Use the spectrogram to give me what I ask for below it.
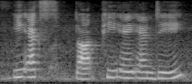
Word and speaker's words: expand: ex.pand. Notice the pronunciation is not but expand. Expand. 2-2. 2 syllables stressed on the second.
